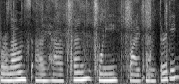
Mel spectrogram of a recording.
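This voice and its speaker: A soft-spoken woman at a moderate pace, fairly high in pitch, with fairly even intonation and noticeable background noise. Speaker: budgeting vlogger. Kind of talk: casual tutorial.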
